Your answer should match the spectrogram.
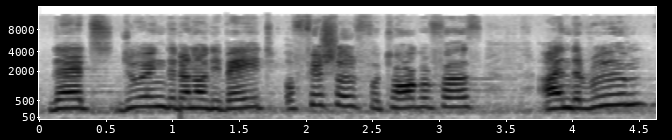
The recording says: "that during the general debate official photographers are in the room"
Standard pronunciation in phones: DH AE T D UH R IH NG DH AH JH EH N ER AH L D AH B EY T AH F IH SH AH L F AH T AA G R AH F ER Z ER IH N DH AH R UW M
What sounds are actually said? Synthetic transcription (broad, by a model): DH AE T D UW IH NG DH AH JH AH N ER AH L D AH B EY T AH F IH SH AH L F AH T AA G R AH F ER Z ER IH N DH AH R UW M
